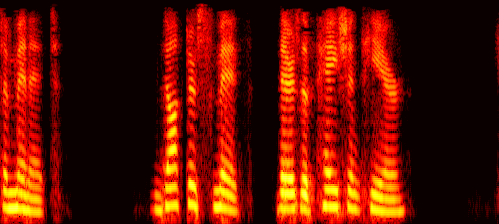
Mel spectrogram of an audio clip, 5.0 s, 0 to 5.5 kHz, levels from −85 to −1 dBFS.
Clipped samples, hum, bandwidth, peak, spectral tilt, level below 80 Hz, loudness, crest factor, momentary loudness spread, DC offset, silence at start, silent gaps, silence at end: under 0.1%; none; 5.4 kHz; -6 dBFS; -8.5 dB/octave; -60 dBFS; -23 LUFS; 20 dB; 12 LU; under 0.1%; 0 s; 0.78-1.31 s, 2.58-2.70 s; 0.95 s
